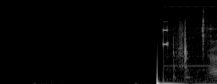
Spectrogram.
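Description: Near silence, then about one and a half seconds in a sharp click as the microphone cuts in. A man's voice starts just after it over a faint steady hum.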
